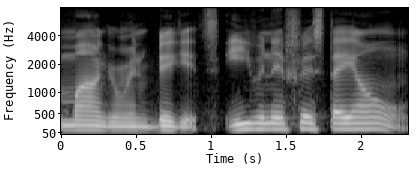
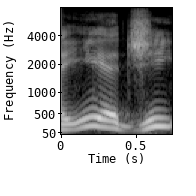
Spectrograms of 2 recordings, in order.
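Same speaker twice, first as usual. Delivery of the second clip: high, mocking girl's voice with slang; 6 semitones higher than usual. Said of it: "the girls that say".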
